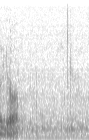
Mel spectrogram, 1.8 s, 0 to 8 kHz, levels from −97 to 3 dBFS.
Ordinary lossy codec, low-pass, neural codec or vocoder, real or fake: Opus, 64 kbps; 7.2 kHz; codec, 16 kHz, 16 kbps, FunCodec, trained on LibriTTS, 50 frames a second; fake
